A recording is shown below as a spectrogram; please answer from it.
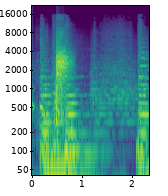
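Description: A comic slap sound effect: one loud, sharp whip-like crack about half a second in, over background music.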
